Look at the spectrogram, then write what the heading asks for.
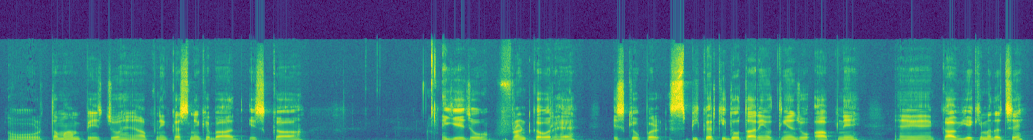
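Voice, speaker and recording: A man narrating a hands-on repair tutorial step by step, halting and repeating himself as he works. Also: sits low. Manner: halting and repetitive, pausing while working. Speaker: repair technician giving a tutorial.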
